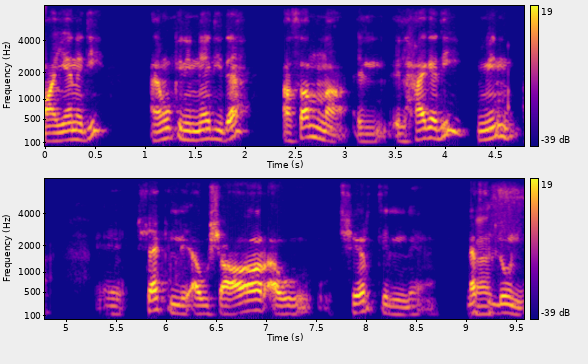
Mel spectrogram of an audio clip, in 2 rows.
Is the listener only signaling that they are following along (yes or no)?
no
